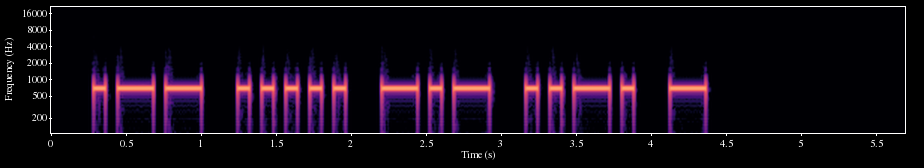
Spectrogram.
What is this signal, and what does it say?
Morse code, heard as a keyed tone, about 15 wpm, 700 Hz. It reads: W5KFT
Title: K1USN SST QSO Practice - 15wpm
